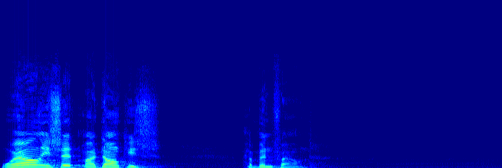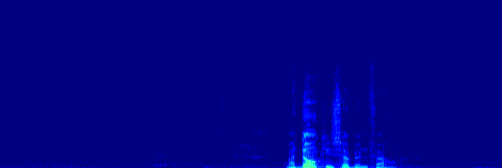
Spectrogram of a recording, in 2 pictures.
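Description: A man speaks forcefully in short bursts through a microphone and loudspeakers.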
